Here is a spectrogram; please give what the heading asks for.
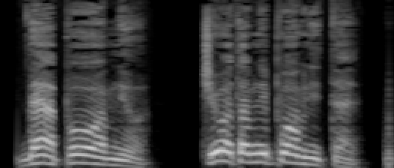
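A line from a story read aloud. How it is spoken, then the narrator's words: Exclaimed. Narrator (Russian): воскликнул он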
